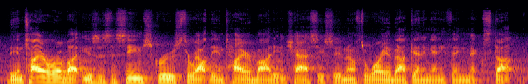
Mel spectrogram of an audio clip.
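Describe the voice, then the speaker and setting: A middle-aged man narrating a hands-on tutorial in a relaxed, plainspoken way, with dry asides. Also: mid-range voice, a little hiss or hum. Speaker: maker demonstrating a robot build.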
